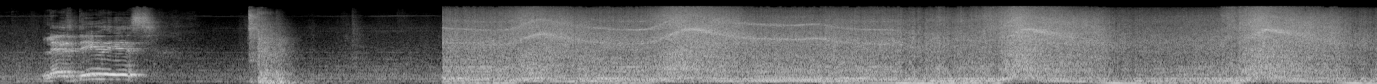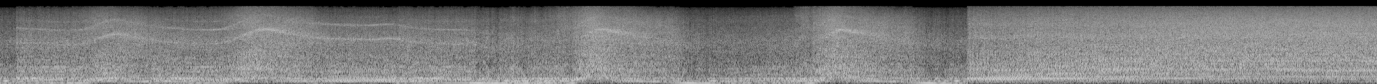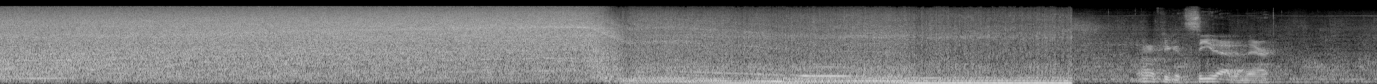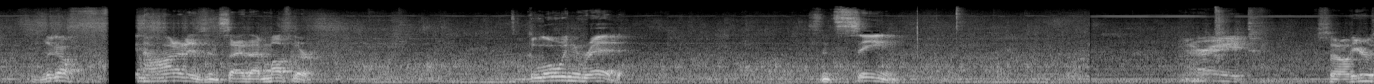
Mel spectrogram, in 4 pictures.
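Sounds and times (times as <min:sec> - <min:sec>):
supercharged engine revving: 0:04.4 - 0:38.3
supercharger whine: 0:04.4 - 0:38.6, 0:49.7 - 0:55.0.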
